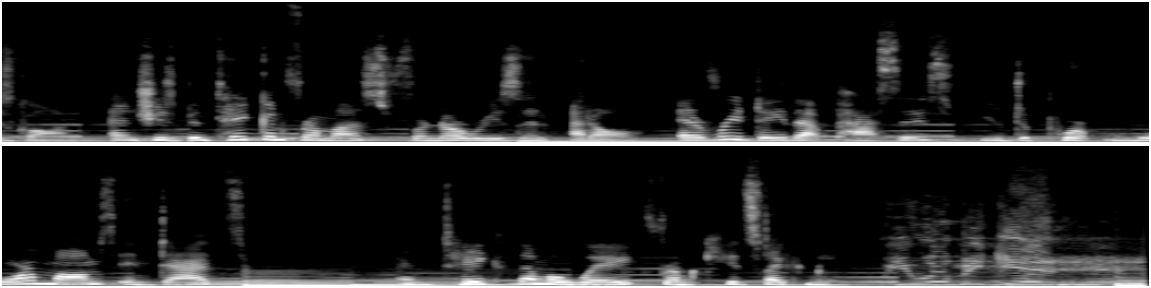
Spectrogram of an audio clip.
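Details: Child speaking; normal speech.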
